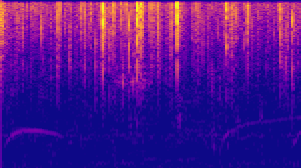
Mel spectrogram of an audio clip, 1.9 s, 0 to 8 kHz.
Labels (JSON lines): {"label": "biophony", "recorder": "SoundTrap 300"}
